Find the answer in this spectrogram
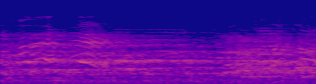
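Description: Indistinct chatter of many overlapping voices in a large sports hall, with no one voice standing out.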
